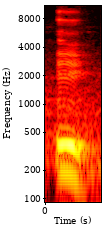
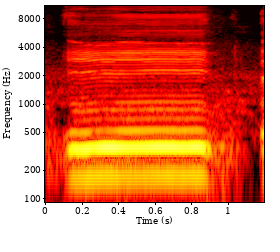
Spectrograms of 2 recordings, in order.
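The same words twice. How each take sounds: First: ইক said short, vowel cut off by the final k; short closed syllable. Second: ইক with a long held iiii before the k; over-stretched vowel. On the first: Teacher gives a closed syllable example, ইক cut short. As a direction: stop ইক at once, no stretching. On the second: Teacher shows the pull it lacks, ইক wrongly drawn out. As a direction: drag out the vowel of ইক. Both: Shown as a demonstration. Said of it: "এরকম টান নেই".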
